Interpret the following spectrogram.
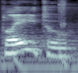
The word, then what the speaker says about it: Plato: A questão é que a pronúncia da palavra platoo lembra muito a palavra playdoh que é um brinquedo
